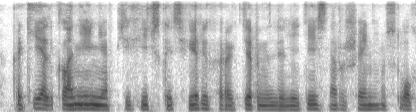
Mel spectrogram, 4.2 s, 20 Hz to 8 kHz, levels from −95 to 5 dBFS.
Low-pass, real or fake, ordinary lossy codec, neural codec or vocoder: 7.2 kHz; fake; Opus, 32 kbps; codec, 16 kHz in and 24 kHz out, 1.1 kbps, FireRedTTS-2 codec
